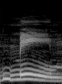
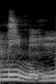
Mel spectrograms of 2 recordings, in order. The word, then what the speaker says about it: meme: And just for you all who don't know, the other word that you use is meme, not Mimi.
